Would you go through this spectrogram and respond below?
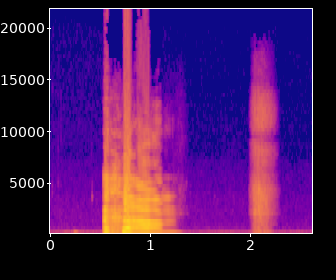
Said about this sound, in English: This is easy listening for some poor bastard, especially if they're a germaphobe, hearing me coughing into their ear canal.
